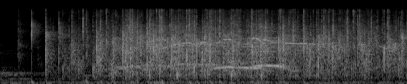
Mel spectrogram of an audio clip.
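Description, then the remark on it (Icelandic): A TV show audience applauds the girls from Fossvogsskóli who danced on the show: a dense, steady patter of many hands clapping that swells after a brief start and holds at a lively level, with a few faint whoops or cheers rising above it. “Við þökkum þeim kærlega fyrir þeirra hlut í þættunum og gefið þeim gott klapp.”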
